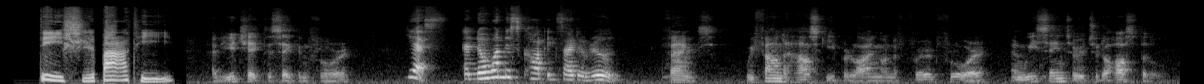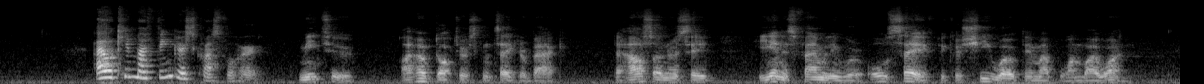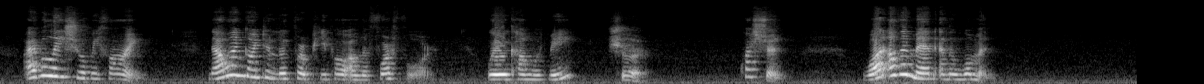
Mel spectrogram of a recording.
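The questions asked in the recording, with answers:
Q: What are the man and the woman?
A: Firefighters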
